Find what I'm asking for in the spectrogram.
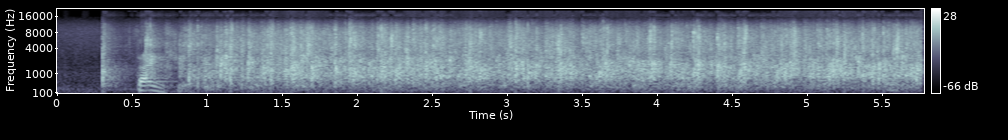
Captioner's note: audience applauding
